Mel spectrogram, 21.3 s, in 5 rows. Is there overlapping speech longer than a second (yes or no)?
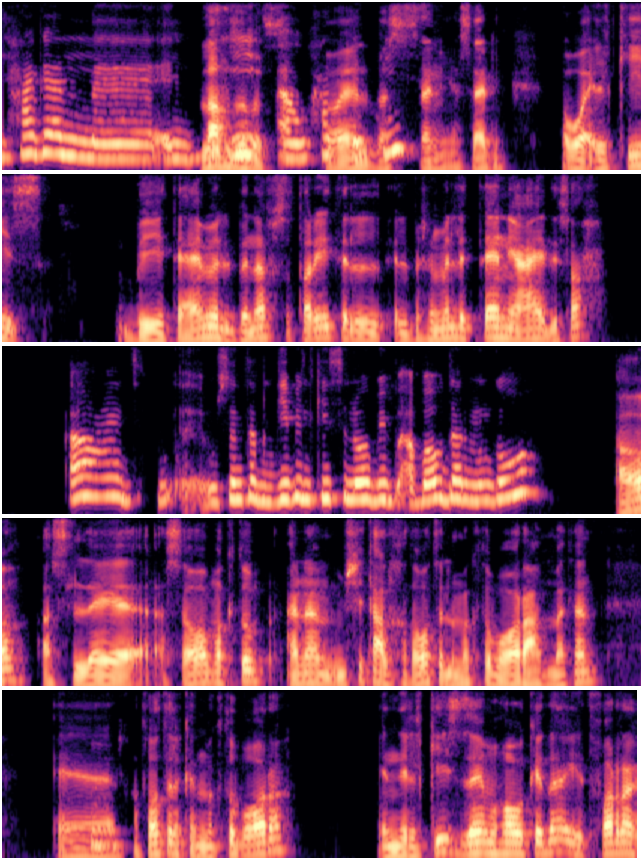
yes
